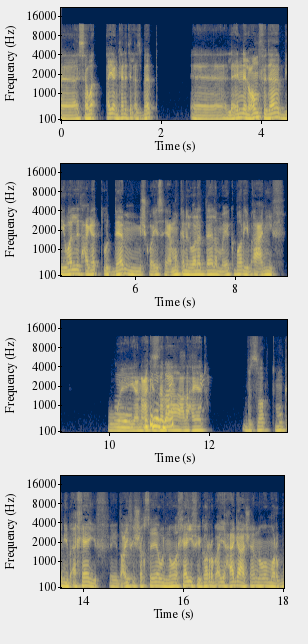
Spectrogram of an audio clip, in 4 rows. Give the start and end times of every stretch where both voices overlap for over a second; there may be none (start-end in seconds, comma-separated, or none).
10.1-11.8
